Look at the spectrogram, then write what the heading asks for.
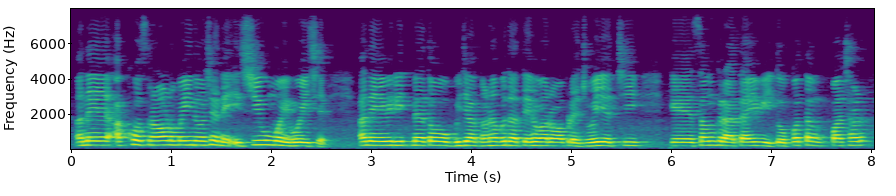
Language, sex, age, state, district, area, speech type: Gujarati, female, 30-45, Gujarat, Rajkot, urban, spontaneous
